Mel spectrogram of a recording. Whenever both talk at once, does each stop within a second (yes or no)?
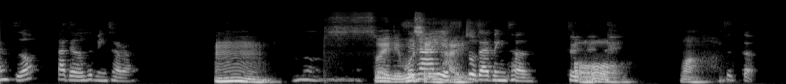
no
